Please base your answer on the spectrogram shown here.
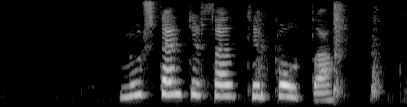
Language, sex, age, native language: Icelandic, male, 6, German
